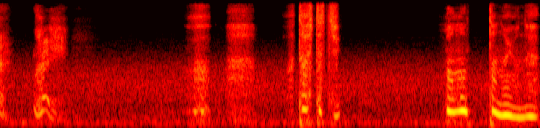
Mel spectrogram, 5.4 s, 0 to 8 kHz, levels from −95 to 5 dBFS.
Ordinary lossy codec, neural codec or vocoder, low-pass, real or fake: none; none; 7.2 kHz; real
